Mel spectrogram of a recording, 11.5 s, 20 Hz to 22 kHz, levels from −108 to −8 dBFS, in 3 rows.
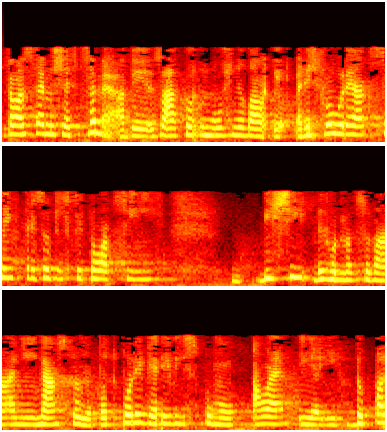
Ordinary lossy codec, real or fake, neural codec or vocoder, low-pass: MP3, 24 kbps; fake; codec, 44.1 kHz, 2.6 kbps, DAC; 7.2 kHz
